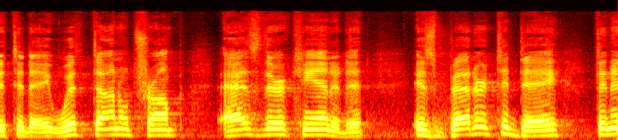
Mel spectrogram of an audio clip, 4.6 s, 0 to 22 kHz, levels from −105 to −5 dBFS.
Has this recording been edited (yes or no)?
no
